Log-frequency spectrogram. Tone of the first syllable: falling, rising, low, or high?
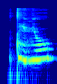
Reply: falling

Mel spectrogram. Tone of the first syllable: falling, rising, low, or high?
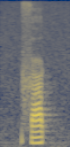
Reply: falling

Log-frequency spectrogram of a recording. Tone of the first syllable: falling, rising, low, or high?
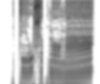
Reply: rising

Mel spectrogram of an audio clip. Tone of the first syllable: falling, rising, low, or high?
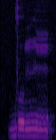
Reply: low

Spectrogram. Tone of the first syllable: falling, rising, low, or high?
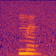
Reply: low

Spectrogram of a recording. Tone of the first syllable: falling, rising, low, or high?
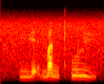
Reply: low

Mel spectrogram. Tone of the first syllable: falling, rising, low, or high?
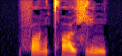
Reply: rising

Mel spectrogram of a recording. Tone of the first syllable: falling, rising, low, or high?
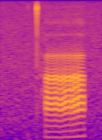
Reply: rising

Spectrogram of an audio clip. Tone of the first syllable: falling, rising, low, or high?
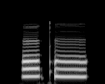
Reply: high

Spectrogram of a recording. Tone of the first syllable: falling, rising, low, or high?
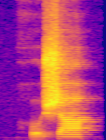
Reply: low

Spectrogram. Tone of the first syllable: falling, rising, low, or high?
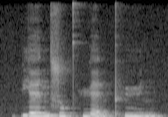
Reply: high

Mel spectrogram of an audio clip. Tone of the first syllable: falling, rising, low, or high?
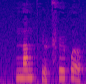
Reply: high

